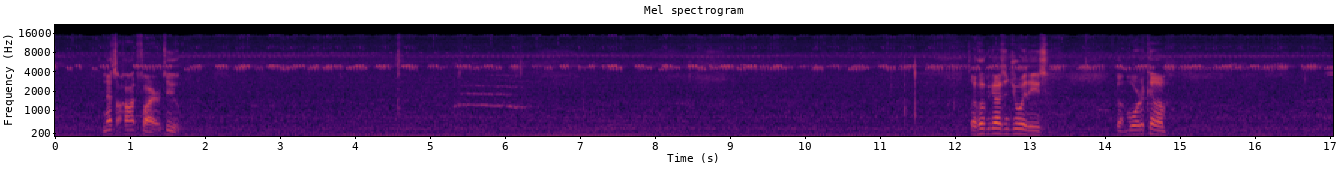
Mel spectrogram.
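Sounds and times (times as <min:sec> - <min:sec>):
crickets chirping: 0:00.0 - 0:17.0
low background hum: 0:00.0 - 0:17.0.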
